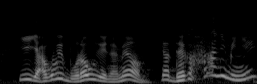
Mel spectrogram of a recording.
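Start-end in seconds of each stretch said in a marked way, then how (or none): 1.6-2.6 mock irritated, angry-sounding tone. Preacher retelling Jacob's reply to Rachel, retelling an angry retort. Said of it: "이게 화를 내는 거예요".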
